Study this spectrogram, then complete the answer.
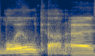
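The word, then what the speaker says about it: Loyle Carner: How do I spell that? Loyal Kana.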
